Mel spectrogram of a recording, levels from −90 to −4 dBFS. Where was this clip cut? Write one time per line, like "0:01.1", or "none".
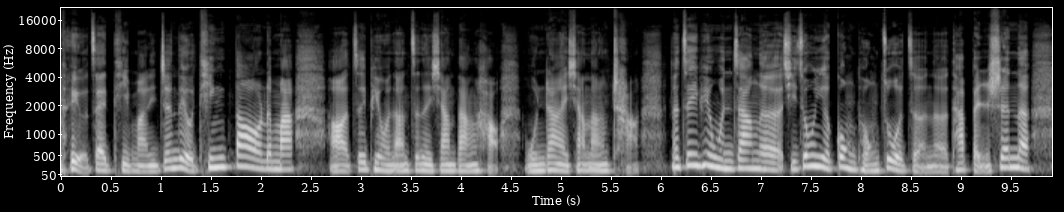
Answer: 0:07.2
